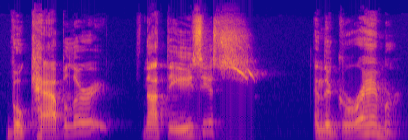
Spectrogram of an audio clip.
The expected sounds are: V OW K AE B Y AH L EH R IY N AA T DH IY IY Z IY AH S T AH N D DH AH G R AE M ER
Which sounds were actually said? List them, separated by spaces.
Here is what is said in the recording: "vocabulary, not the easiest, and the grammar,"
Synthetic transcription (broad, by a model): V OW K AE B Y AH L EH R IY N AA T DH IY IY Z IY AH S T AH N DH AH G R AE M ER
